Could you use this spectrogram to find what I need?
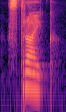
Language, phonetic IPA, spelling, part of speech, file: Ukrainian, [strai̯k], страйк, noun, Uk-страйк.ogg
- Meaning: 1. strike (work stoppage) 2. strike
